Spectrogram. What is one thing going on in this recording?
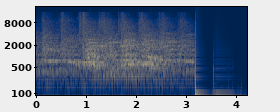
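A crowd chatters loudly in an echoing hall.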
